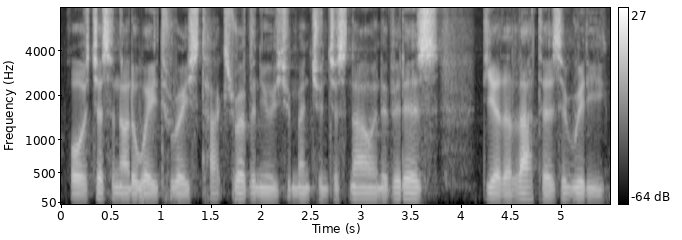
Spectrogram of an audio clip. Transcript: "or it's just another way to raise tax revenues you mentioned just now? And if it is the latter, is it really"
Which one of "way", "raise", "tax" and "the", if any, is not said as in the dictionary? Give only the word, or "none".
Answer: none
